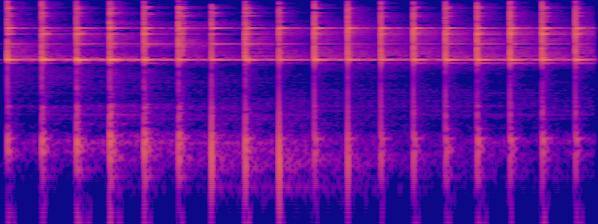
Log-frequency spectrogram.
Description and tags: masse : groupe nodal 'percussion, résonance du verre)
timbre harmonique : éclatant
grain : texture lisse
Allure : silence entre chaque percussion du crayon)
dynamique : attaque violente
profil mélodique : variation scalaire
calibre : dynamique et reverb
